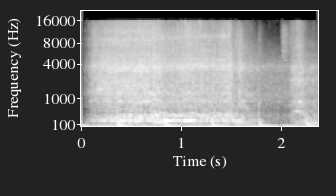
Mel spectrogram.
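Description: power drill drilling

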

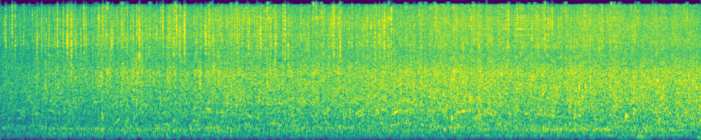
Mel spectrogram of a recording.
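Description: small stream flowing water

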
